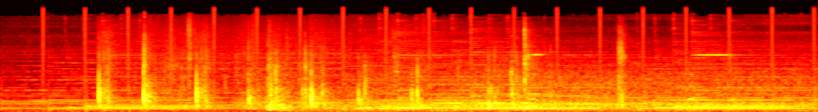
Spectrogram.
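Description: Background music with footsteps on a hard floor, sharp steps about two a second starting about a second in and fading after a few seconds.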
